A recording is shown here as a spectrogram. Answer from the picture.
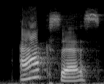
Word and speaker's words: access: access excess and then for access again think about the first beat here acts and to do that we know how to say the app and then we're just going to add that us by allowing that air to move out of the mouth tip of the tongue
